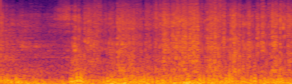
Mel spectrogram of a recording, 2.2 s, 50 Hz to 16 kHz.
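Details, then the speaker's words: Ford Galaxie V8 that idled fine, now driven under load: the burble goes ragged with irregular stumbles over road noise; a misfire under load that does not clear by driving. "Oh yeah, that doesn't sound very good. Oh yeah. You know, you think you can just like drive something and it's just going to clear up magically just by driving it."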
